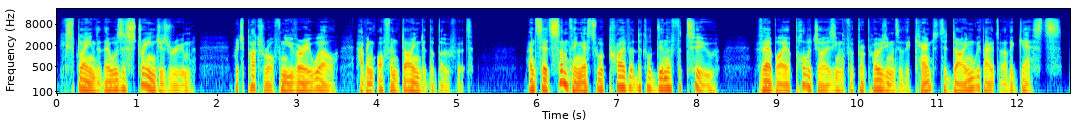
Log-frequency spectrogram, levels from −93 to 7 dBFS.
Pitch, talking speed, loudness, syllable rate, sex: 95 Hz, 190 wpm, -20 LUFS, 6.6 syllables/s, male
